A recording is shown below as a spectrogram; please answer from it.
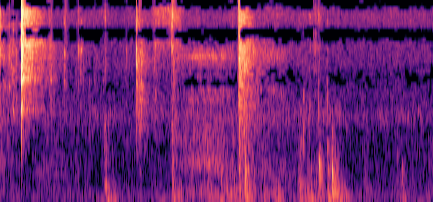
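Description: Dried soap being cut, scraped and snapped with a snap-off utility knife blade: a sharp crack just after the start, a few more crisp clicks, then a run of crunchy scraping through the middle.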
